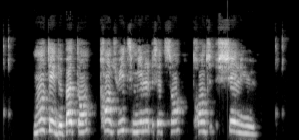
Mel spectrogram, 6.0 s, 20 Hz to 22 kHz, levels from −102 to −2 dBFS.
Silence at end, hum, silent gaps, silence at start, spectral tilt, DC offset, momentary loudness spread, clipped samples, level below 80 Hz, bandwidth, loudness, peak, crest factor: 0.9 s; none; 1.93-1.98 s, 3.76-3.84 s; 0.65 s; 0 dB/octave; under 0.1%; 23 LU; under 0.1%; -72 dBFS; 10.5 kHz; -17 LUFS; 0 dBFS; 20 dB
